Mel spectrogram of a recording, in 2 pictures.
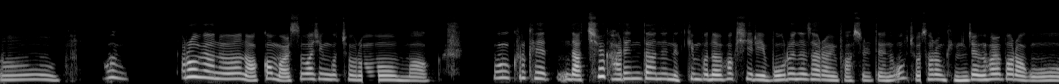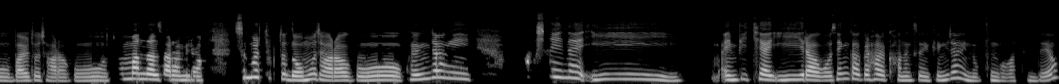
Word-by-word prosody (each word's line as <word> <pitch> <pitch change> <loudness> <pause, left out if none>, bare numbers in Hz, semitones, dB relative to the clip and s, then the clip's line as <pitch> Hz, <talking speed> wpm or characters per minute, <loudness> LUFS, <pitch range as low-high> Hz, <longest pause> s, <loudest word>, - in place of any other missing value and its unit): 어. 215 0 -3 0.5
어 305 -2 -5 0.5
그러면은 295 -7 +2
아까 195 +9 +1
말씀하신 245 +5 -1
것처럼 220 -2 -3 0.5
막 175 -2 -4 0.6
어 305 +1 -1
그렇게 290 -4 -3
낯을 230 - +2
가린다는 265 0 -1
느낌보다는 225 +1 0
확실히 240 -4 -2
모르는 235 +6 0
사람이 215 -5 0
봤을 180 0 -7
때는 185 0 -3
어 265 - -3
저 200 - -4
사람 230 -1 -1
굉장히 200 +2 +2
활발하고 185 -7 0
말도 180 +2 +1
잘하고 170 +1 -3
처음 250 +1 -5
만난 250 -3 +8
사람이랑 200 -4 +3 0.3
스몰 320 +1 +3
톡도 300 -7 -5
너무 200 +3 +4
잘하고 190 -1 +3
굉장히 265 +1 +1 0.5
확신의 335 -4 0
E 225 -5 -3 0.4
MBTI 215 +1 +2
E라고 200 -1 +3
생각을 250 -1 -1
할 230 - +3
가능성이 190 -2 -4
굉장히 220 +8 -3
높은 180 +2 -5
것 170 - -8
같은데요? 175 - -7
220 Hz, 310 characters per minute, -23 LUFS, 190-250 Hz, 0.6 s, 만난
